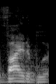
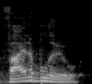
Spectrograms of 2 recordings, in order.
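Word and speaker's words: Vida Blue: Only Vita Blue or Vablau. How do you know how to say it? I always mix this up. Vita. Okay. Vita Blue.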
